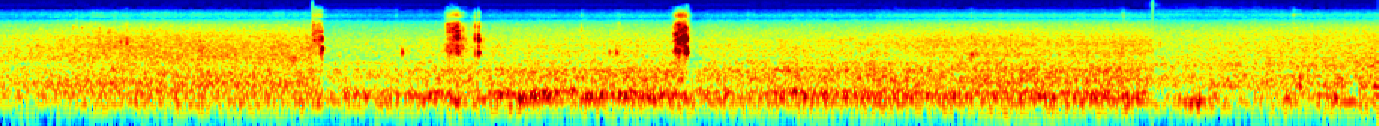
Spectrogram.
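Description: A river flows with a steady, broad rushing wash, close and continuous, broken by a few faint clicks and knocks.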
